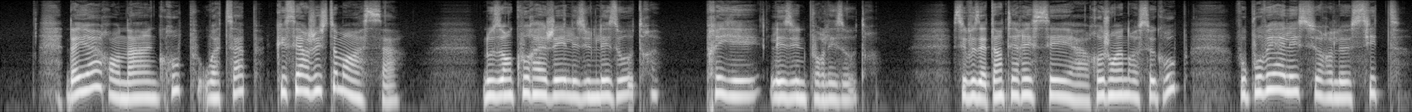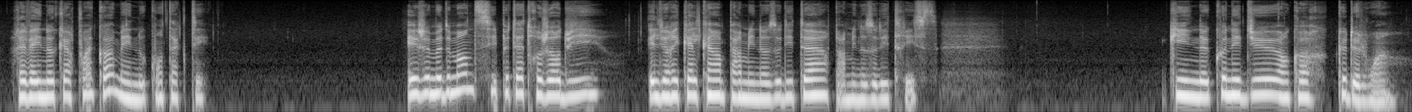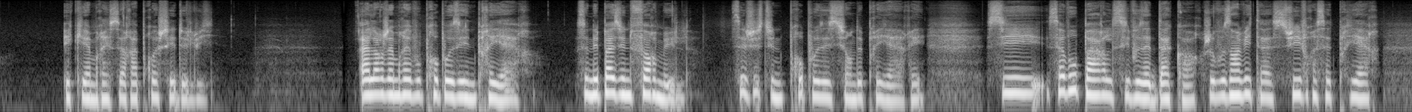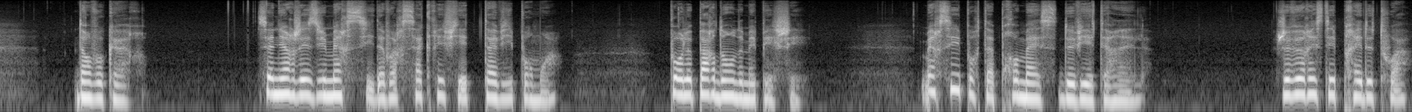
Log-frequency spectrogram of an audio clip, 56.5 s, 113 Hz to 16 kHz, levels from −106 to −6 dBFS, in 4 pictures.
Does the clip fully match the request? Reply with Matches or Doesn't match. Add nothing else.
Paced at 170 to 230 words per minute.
Doesn't match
